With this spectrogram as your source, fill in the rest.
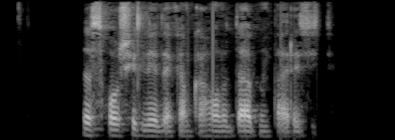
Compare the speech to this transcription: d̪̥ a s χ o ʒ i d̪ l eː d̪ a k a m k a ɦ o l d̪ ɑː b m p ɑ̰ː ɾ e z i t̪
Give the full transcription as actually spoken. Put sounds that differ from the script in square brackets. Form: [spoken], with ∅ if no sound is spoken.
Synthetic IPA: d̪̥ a s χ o [ʃ] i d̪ l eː d̪ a k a m k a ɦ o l d̪ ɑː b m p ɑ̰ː ɾ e z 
